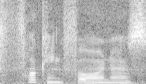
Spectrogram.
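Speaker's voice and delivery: very quiet, half-swallowed mutter under the breath. Voicing an official who walks away with a clipboard: muttered under his breath. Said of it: "you just hear him under his breath say".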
